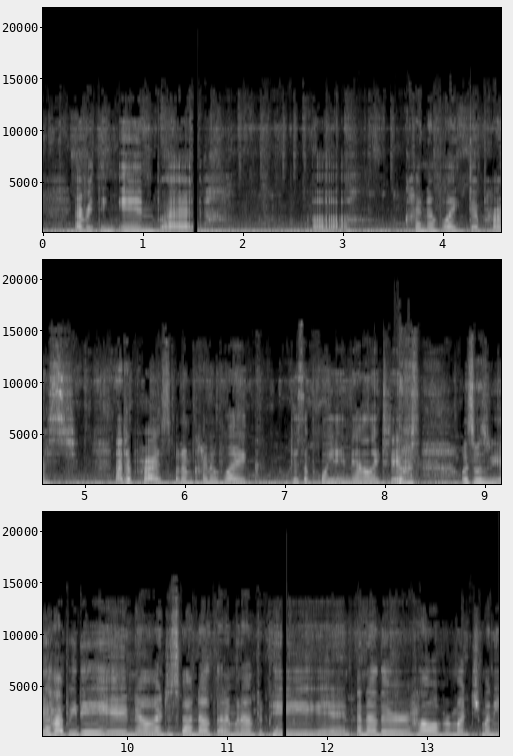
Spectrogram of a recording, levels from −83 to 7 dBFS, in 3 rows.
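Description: At 1.51 s the sound drops out for about 50 ms and then carries on exactly where it left off. That's a gap at a join of encoded pieces. The audio was encoded in chunks and stitched back together without trimming, so each encoder's lead-in silence and last-frame padding stayed in. The edges are abrupt but smeared by the codec, and the spacing suggests pieces roughly 10 s long.

Between 8.10 and 8.32 s there's an irregular burst of scratchy crackle, a little over a fifth of a second long. That's loose connector crackle. A worn or dirty contact somewhere in the chain was making and breaking as it moved, chopping the signal on and off in rapid, uneven bursts. You get that rough, grainy texture rather than a clean click.

Then at 11.56 s the join gap shows up again, 48 ms this time and exactly 10 s after the first. It's the same cause: untrimmed encoder delay and padding at the boundary between two separately encoded pieces, with the same smeared-edge dropout and the sound resuming seamlessly afterwards.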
